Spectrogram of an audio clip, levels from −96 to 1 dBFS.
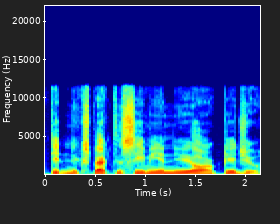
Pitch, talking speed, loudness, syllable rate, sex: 120 Hz, 305 wpm, -18 LUFS, 5.9 syllables/s, male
